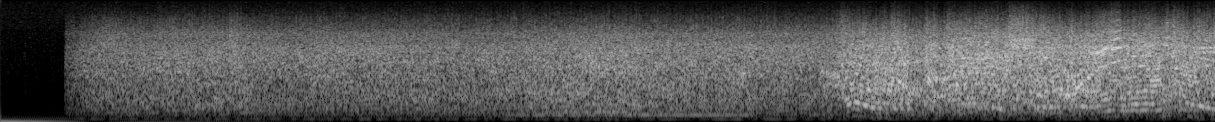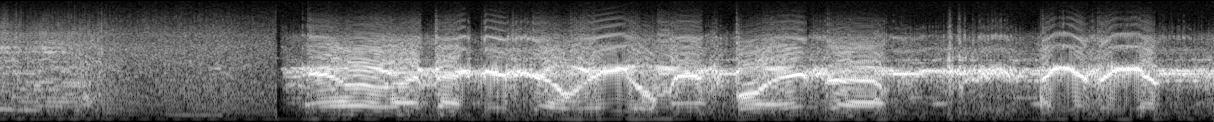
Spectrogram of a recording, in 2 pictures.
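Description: CB radio receiving after the mic is unkeyed: receiver hiss with faint, garbled voices of distant stations. About seven and a half seconds in, a strong station comes in loud, a muffled, narrow, wavering voice through the radio's speaker.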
